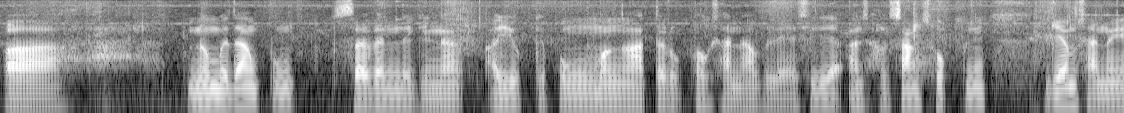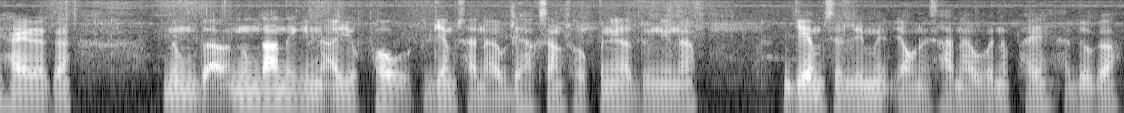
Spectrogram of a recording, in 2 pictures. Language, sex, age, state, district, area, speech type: Manipuri, male, 18-30, Manipur, Chandel, rural, spontaneous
